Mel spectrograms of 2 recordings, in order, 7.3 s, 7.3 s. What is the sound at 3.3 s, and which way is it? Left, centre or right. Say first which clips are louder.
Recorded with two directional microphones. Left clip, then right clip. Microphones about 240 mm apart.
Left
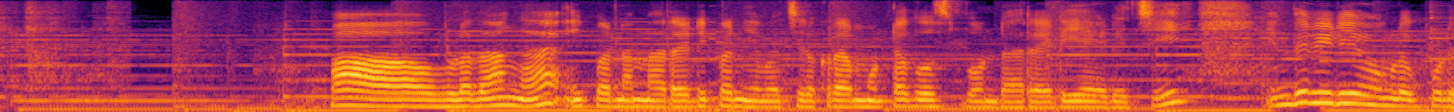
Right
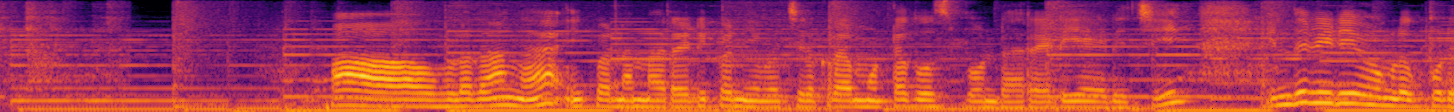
Speech: left 5 dB; centre.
